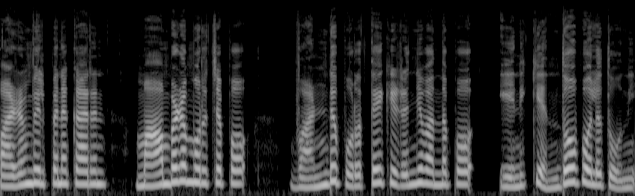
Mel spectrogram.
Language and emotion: Malayalam, disgusted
